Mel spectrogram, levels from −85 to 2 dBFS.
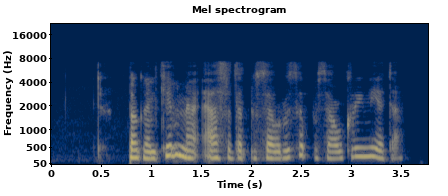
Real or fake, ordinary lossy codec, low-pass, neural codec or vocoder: fake; AAC, 32 kbps; 7.2 kHz; codec, 24 kHz, 1 kbps, SNAC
